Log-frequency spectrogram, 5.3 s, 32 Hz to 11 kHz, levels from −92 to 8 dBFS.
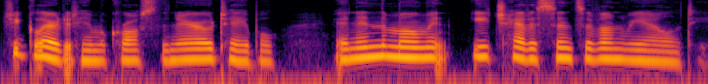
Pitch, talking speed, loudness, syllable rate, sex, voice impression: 185 Hz, 205 wpm, -18 LUFS, 5.8 syllables/s, female, very feminine, slightly young, adult-like, thin, slightly tensed, slightly weak, slightly bright, hard, slightly clear, fluent, slightly raspy, cute, slightly cool, intellectual, refreshing, sincere, very calm, friendly, reassuring, very unique, elegant, very wild, sweet, slightly lively, kind, slightly intense, slightly sharp, modest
